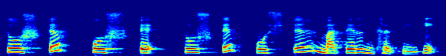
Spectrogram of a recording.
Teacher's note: So there is a Visarga and then we have Pa. So this is an Upadhmaniya.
